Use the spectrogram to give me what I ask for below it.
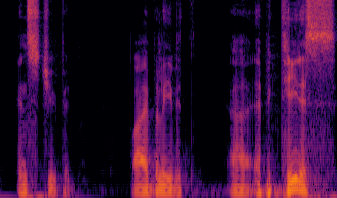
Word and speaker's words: Epictetus: I believe it, Epictetus is how you pronounce it.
